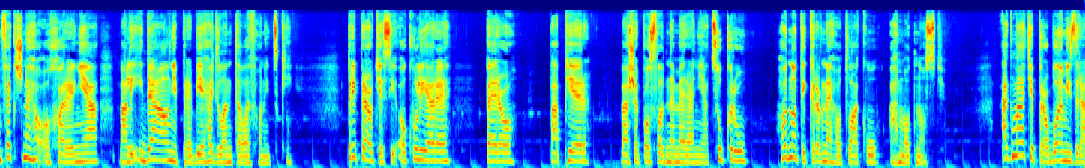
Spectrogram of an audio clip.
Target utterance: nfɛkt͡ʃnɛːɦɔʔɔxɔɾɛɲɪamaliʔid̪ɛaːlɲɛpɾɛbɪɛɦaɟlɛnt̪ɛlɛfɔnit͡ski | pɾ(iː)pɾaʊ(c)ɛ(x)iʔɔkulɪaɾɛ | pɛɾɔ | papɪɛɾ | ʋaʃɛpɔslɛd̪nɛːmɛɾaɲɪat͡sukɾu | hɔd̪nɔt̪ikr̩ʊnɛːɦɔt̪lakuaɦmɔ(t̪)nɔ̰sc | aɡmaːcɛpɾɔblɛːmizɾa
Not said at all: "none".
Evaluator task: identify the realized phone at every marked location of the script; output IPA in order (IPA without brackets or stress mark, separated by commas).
i, c, s, t̪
